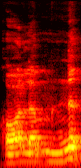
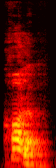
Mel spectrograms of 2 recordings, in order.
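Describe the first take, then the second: First: ಕಾಲಮ್ ನ್ with the n wrongly sounded; a deliberately wrong ಕಾಲಮ್ ನ್, final n spoken; wrong pronunciation. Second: ಕಾಲಮ್ ending on m, silent n; ಕಾಲಮ್ said kolam with no n; pron. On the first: Teacher shows the wrong column with n. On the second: Teacher gives the correct column with silent n. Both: Shown as a demonstration. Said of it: "ಎನ್ silent ಆಗಿರುತ್ತೆ ಲಾಸ್ಟಿಗೆ".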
